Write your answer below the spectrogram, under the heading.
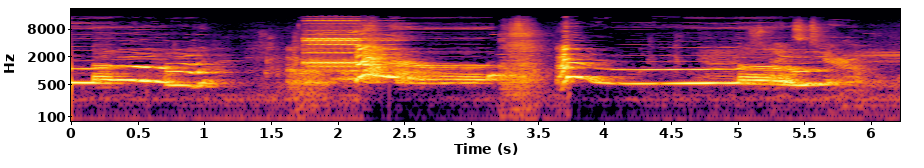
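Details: A Pembroke Welsh Corgi howls in long, wavering tones that rise and fall, as it does when the phone rings.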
